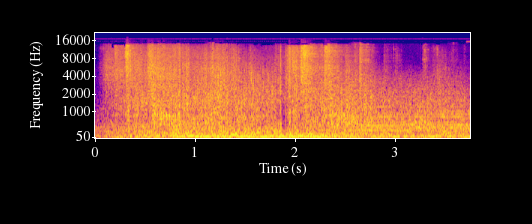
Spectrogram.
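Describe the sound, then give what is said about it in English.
Explosions rip through a burning factory: a continuous, loud, heavy rumble of booms with several sharper blasts breaking through. No voices are heard. “ducks for cover as explosions occur all over the factory. One of the mighty chimneys collapses as smoke rises up from the burning buildings.”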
